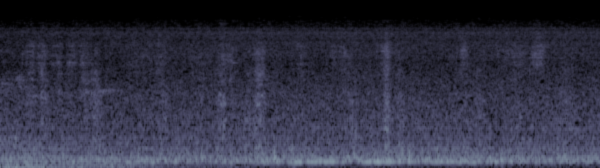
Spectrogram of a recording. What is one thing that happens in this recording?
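A marker squeaks faintly as it writes.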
